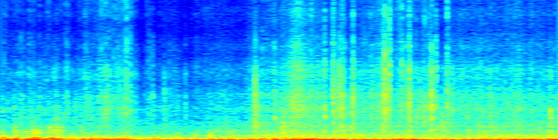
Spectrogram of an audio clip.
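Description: Heavy rain falls during stormy weather in Aurich, East Frisia: a loud, dense and continuous downpour drumming on surfaces, with no voices.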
